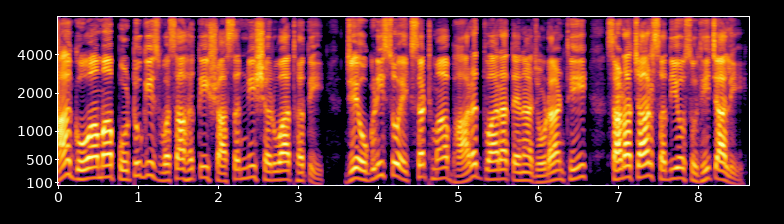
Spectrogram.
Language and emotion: Gujarati, neutral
